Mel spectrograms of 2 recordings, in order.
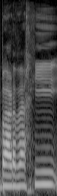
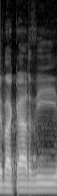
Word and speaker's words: Bardají: de Nuevas Tecnologías en Bardají y Honrado. Sí, es que se pronuncia así. Perfectamente, y además siempre todo el mundo lo dice entre Bacardi o Bajardi, o sea que lo has dicho perfecto.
